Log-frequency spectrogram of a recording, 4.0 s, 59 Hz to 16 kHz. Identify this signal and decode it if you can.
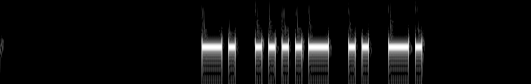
Morse code, heard as a keyed tone, about 24 wpm, 700 Hz. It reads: N4IN
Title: Speed Racing - USA 1x2 Call Signs 20wpm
